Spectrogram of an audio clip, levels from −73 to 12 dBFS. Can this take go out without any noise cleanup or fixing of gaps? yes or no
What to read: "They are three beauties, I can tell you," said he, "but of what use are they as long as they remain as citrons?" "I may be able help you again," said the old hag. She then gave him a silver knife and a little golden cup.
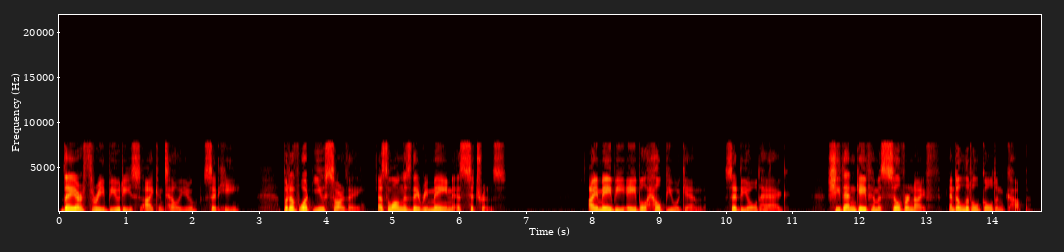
yes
